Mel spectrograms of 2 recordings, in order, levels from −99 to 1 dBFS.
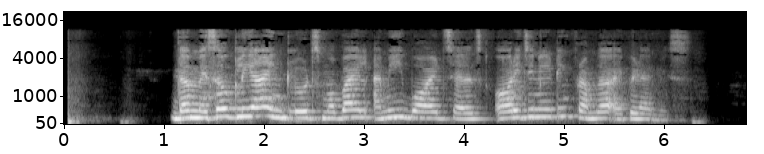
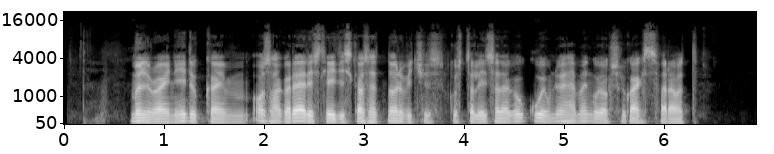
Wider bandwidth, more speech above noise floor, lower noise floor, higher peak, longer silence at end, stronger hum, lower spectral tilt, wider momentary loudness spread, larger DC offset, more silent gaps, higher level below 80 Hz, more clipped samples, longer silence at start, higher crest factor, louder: about the same, 11.5 kHz vs 10.5 kHz; about the same, 35 dB vs 32 dB; about the same, -50 dBFS vs -50 dBFS; about the same, -2 dBFS vs -2 dBFS; about the same, 0.65 s vs 0.6 s; neither; second, -5 dB/octave vs -6.5 dB/octave; about the same, 11 LU vs 9 LU; neither; neither; first, -50 dBFS vs -56 dBFS; neither; second, 0.05 s vs 0.65 s; about the same, 14 dB vs 18 dB; first, -15 LUFS vs -19 LUFS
